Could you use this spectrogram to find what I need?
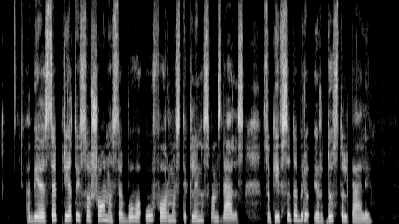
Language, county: Lithuanian, Vilnius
